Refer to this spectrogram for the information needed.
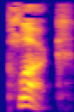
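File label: "pluck", English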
